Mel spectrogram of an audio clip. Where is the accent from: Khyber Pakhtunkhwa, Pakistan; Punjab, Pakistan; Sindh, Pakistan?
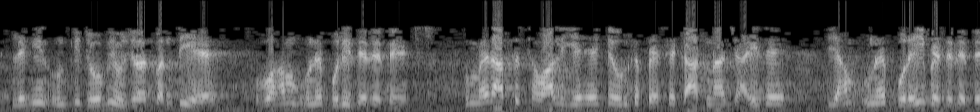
Sindh, Pakistan; Karachi; میرا تعلق کراچی شہر سے ہے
